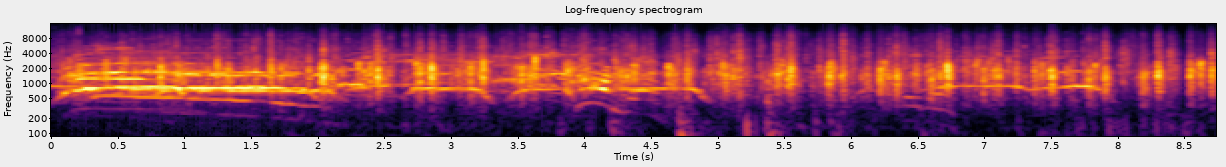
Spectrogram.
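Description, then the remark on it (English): An audience bursts into loud, sustained applause welcoming a musician, dense clapping filling the whole stretch, with high whoops and cheering voices rising over it early on before the clapping carries on alone. “Please put your hands together for the main man, Mr.”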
